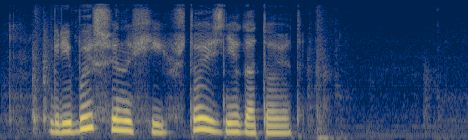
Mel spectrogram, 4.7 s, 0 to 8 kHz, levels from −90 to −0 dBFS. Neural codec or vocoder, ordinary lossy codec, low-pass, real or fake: none; none; 7.2 kHz; real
